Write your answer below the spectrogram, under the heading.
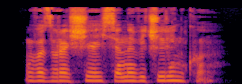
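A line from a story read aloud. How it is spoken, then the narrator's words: Sighing. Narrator (Russian): вздохнул он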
